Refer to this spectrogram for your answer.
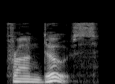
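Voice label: "frondose", British English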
